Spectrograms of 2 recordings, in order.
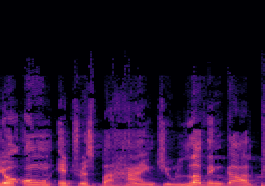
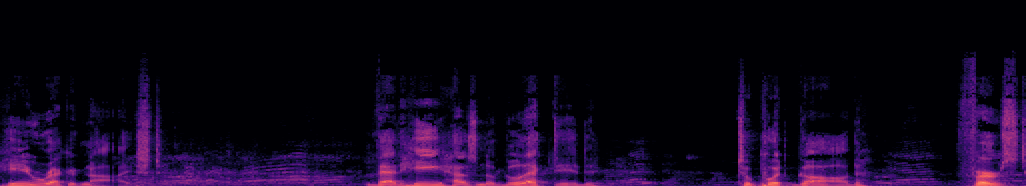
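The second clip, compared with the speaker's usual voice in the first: very slow, deliberate, each word drawn out; 7 semitones lower, 7 dB quieter than usual. Repeating a sentence about putting god first, slow. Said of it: "Let me say it slow".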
